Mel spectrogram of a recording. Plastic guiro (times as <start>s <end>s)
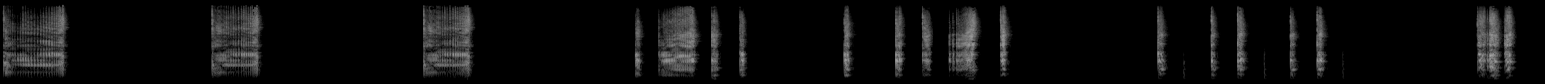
6.4s 7.5s, 11.6s 13.4s, 14.8s 15.2s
